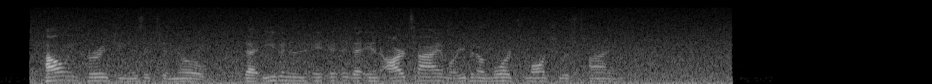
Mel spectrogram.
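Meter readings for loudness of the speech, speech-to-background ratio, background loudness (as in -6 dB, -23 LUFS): -31.5 LUFS, 6.0 dB, -37.5 LUFS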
